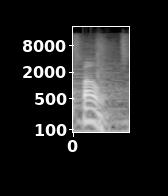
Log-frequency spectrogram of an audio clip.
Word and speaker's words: pão: The second reason is that you may run into trouble if you mispronounce the nasal sound. Take for example the word pão. It means bread.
